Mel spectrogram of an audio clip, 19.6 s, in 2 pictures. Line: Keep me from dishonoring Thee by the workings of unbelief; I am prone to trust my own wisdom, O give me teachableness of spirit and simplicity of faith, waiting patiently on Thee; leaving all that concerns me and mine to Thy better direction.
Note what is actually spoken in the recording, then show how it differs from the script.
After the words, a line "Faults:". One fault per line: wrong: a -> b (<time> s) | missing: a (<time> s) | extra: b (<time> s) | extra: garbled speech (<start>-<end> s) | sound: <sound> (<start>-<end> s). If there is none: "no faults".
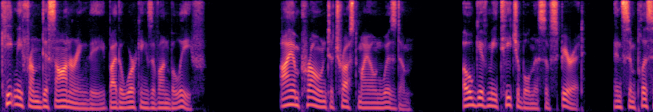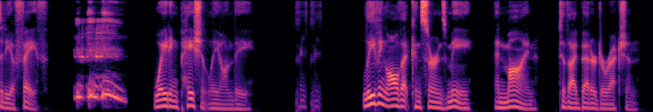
Keep me from dishonoring Thee by the workings of unbelief; I am prone to trust my own wisdom, O give me teachableness of spirit and simplicity of faith, waiting patiently on Thee; leaving all that concerns me and mine to Thy better direction.
Faults:
sound: throat clearing (10.9-11.7 s)
sound: laugh (14.2-14.6 s)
